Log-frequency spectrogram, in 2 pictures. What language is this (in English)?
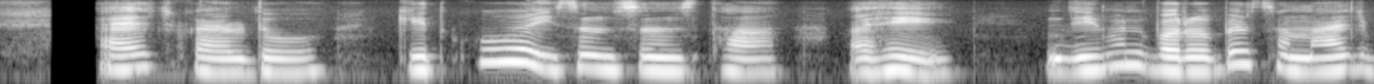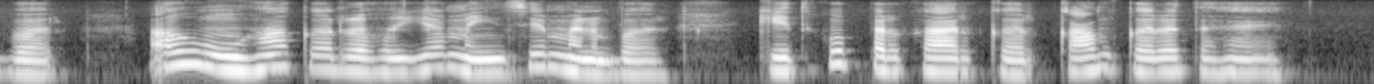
Chhattisgarhi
